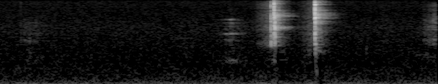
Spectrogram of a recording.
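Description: Two quick computer mouse clicks about a fifth of a second apart, near the end.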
